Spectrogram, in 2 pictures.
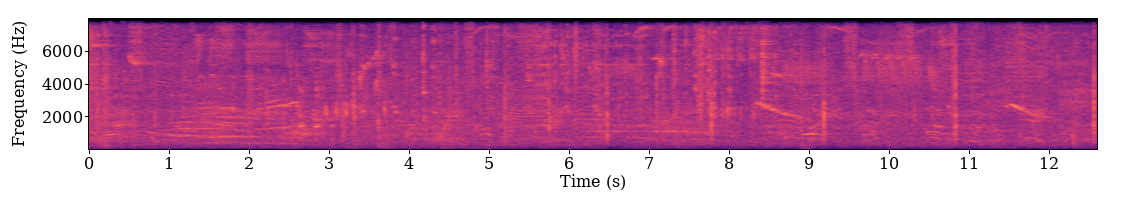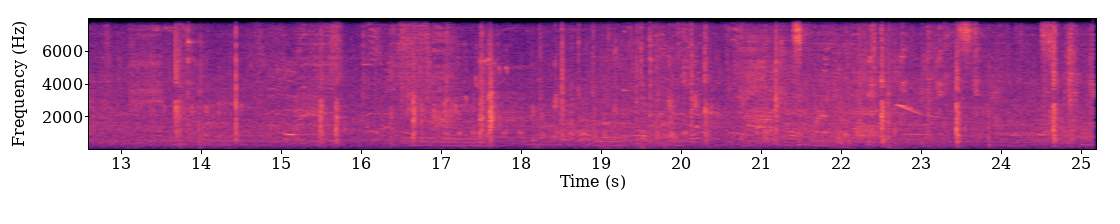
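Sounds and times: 
market ambience: 0.0s - 25.1s.

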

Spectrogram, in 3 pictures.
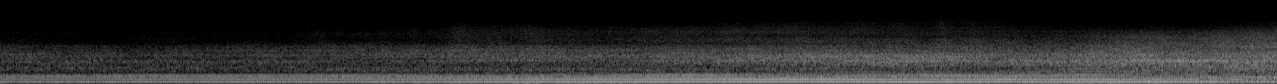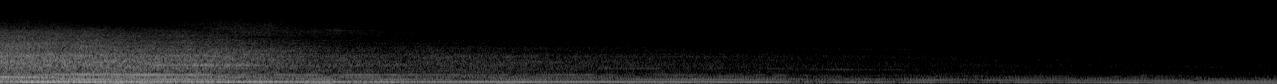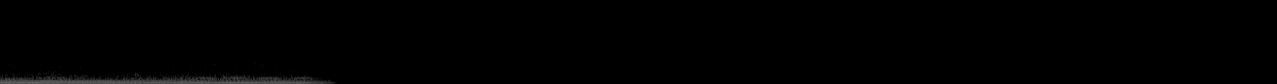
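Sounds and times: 
Case Puma 180 engine at steady high RPM heard from exterior, distant: 0.0s - 28.7s.

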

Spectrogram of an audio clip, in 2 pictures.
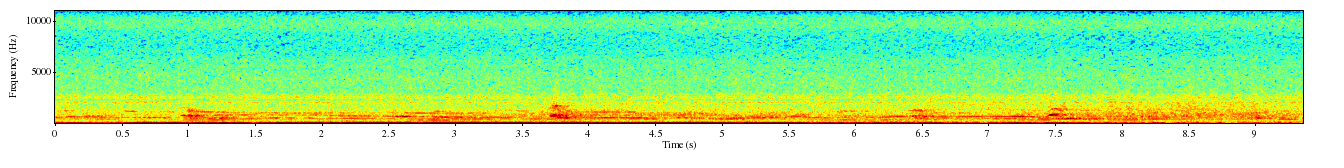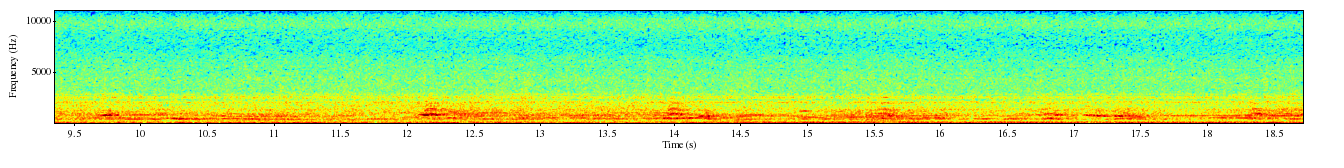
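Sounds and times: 
pack of canines howling into the night in cold winter air: 0.0s - 18.7s.

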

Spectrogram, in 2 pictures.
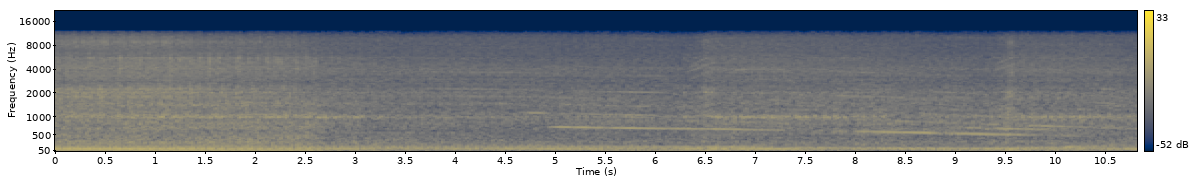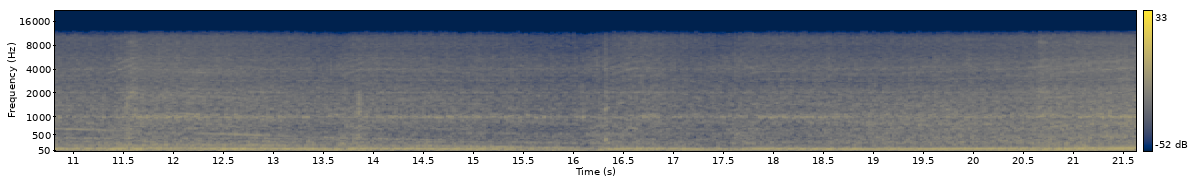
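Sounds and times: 
MAN Lion's Coach engine heard on board: 0.0s - 21.6s.

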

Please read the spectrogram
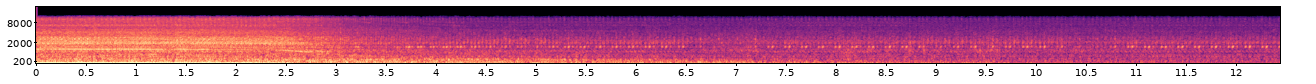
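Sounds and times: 
VW Polo engine stopping: 0.0s - 12.4s.

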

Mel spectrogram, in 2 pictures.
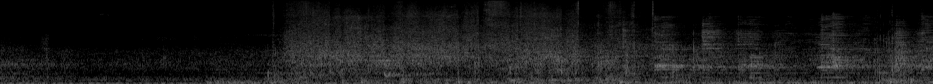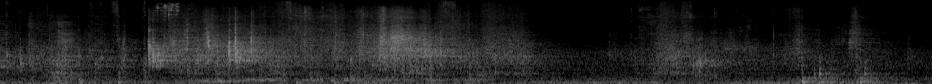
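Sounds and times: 
medieval office ambience: 2.1s - 18.2s.

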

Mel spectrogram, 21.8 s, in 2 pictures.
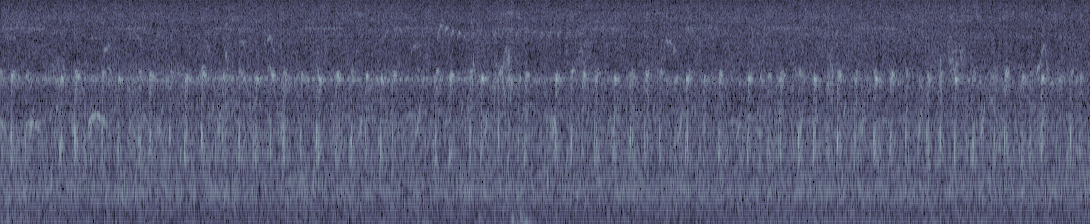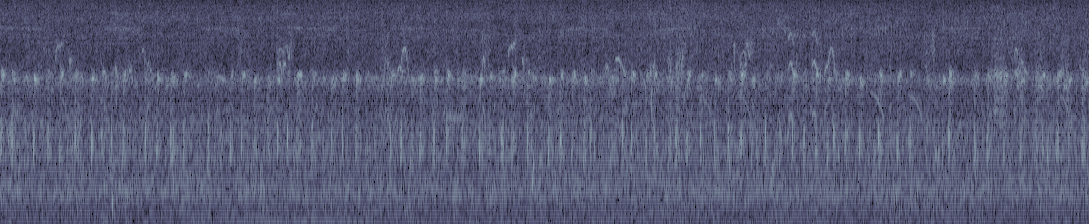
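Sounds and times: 
foaming frog chorus in a tropical wetland swamp at dusk: 0.0s - 21.7s.

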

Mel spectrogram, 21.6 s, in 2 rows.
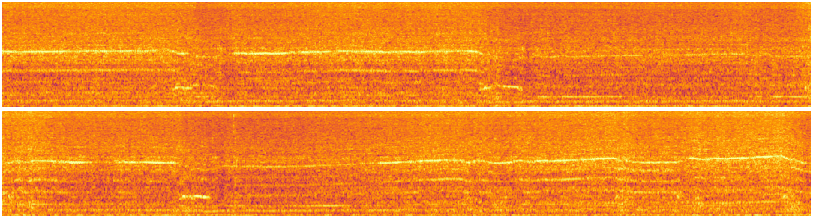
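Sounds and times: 
vehicle driving slowly, stopping and reversing, recorded onboard: 0.0s - 21.5s.

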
